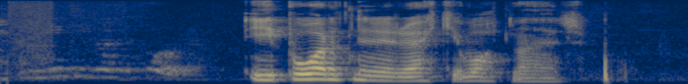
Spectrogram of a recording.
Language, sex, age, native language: Icelandic, male, 30-39, Icelandic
